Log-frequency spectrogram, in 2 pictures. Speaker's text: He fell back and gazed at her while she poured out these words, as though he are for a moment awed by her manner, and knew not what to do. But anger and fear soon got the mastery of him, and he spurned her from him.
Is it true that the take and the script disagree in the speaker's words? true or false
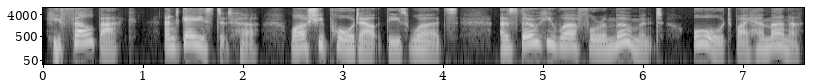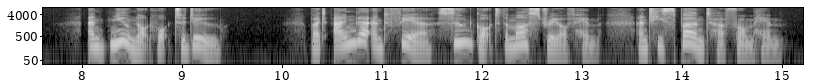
true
